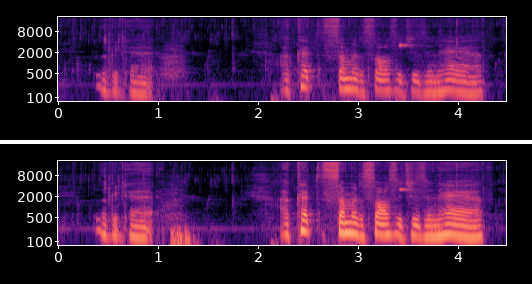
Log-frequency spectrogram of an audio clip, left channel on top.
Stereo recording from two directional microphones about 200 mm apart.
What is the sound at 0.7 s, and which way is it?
Speech, 50° right (ahead or behind).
